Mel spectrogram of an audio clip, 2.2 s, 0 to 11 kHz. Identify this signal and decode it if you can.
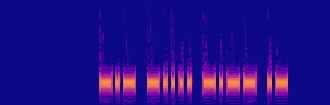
Morse code, heard as a keyed tone, about 43 wpm, 700 Hz. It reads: K6YA
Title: USA Call Signs - 4 Characters - Repeated 2x - 45wpm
